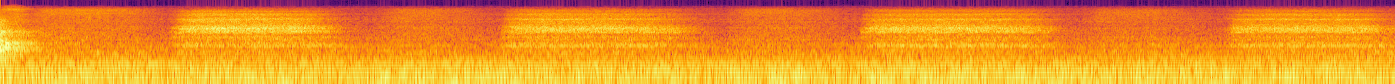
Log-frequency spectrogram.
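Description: Slow, steady yoga breathing during a forward fold in an Ashtanga Vinyasa class, with five long, even breath cycles alternating in a quiet room. Each breath is a soft, close, airy rush over a faint steady hum.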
